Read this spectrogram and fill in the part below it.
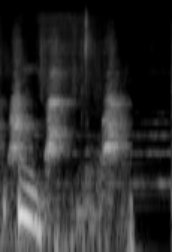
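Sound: dogs barking excitedly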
